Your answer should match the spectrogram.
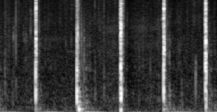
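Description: Axe chopping into wood in quick, light, evenly paced blows, about two strikes a second, each a sharp knock.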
